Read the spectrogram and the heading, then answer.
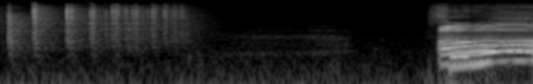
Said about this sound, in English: So, let's roll that dice again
